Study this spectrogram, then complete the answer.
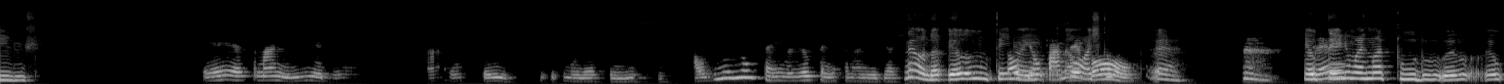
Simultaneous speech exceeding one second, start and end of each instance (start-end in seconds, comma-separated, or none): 10.1-11.4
